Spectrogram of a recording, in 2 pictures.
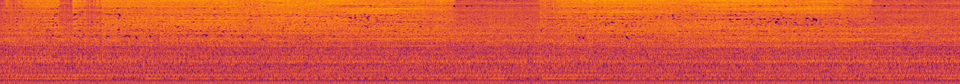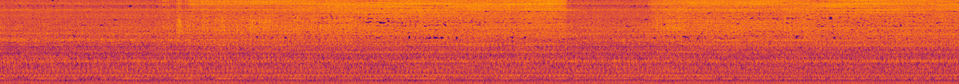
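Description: Work Sharp Ken Onion electric sharpener with its blade grinding attachment running steadily, the motor and belt giving a constant hum, while a straight razor is floated lightly on the moving belt with almost no pressure. A high hiss over the hum drops away briefly three times.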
